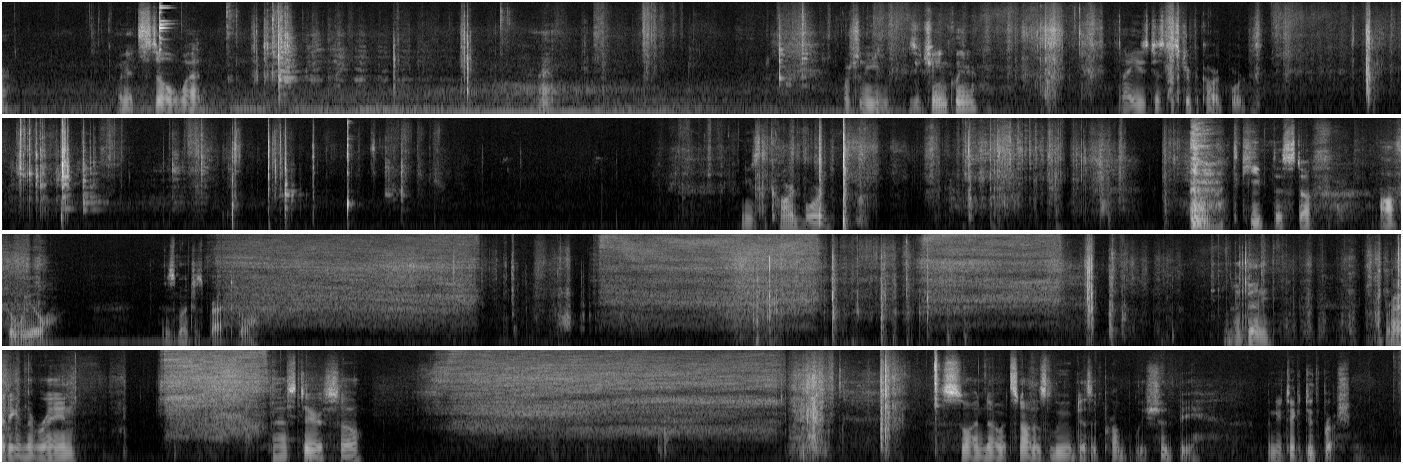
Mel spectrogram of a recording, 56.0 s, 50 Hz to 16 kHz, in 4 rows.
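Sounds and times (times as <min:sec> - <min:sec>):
sharp clink: 0:01.6 - 0:03.5, 0:07.7 - 0:08.3
cardboard and can handling clicks: 0:09.9 - 0:11.9, 0:13.5 - 0:18.3, 0:21.6 - 0:25.9, 0:35.2 - 0:37.7, 0:49.7 - 0:51.1
aerosol spray hissing: 0:30.2 - 0:32.8, 0:34.0 - 0:36.3, 0:37.2 - 0:38.7, 0:43.6 - 0:44.7, 0:46.3 - 0:49.8.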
